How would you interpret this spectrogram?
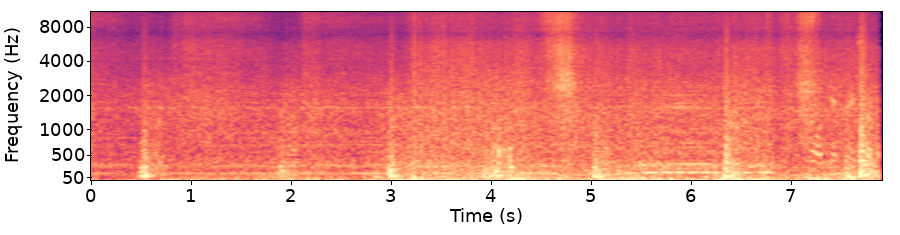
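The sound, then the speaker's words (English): An RNLI inshore lifeboat drones along at speed in fairly challenging open sea conditions while approaching the Calf of Man, engine humming low and steady, with wind buffeting and heavy thuds every couple of seconds as the hull slams into choppy waves. “This lifeboat, the RNLI says, can handle fairly challenging open sea conditions, as I'd soon find out as we approached the Calf of Man.”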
